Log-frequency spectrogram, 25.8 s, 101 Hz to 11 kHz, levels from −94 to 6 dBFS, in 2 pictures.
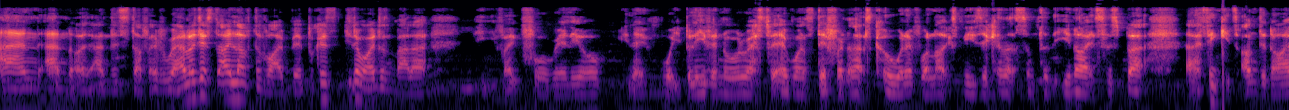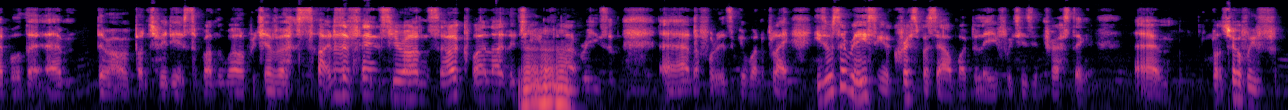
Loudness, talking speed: -25 LUFS, 265 wpm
